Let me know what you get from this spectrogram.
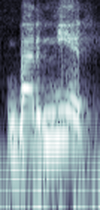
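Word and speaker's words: Warnier: ¿Dije bien tu apellido? – Barnier, así se pronuncia. – Barnier, perfecto. – Sí. – Perfecto. Es que la W es alemán, ¿no? – Es alemán, exactamente. – Claro, sí. Es que cuando los alemanes la pronuncian como si fuera la B corta, los británicos o los anglosajones la pronuncian Guarnier, podríamos decirlo de alguna manera.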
